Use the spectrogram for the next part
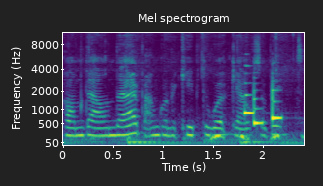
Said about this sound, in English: Sorry, that was my phone.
